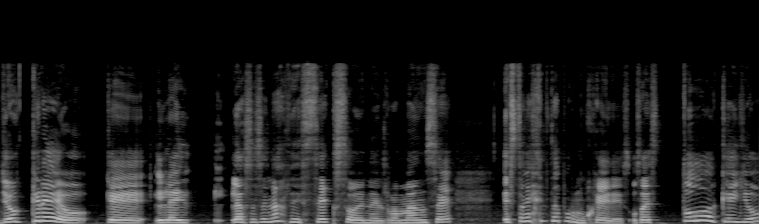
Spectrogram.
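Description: A woman with a high pitch speaks at a very slow pace, her pitch swinging very widely. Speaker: podcast co-host. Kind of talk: casual chat.

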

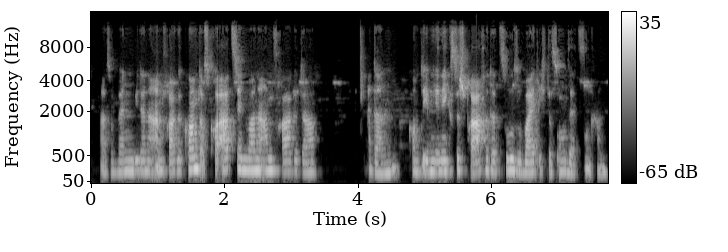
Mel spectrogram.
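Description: Speech comes at a moderate pace. Its intonation is flat and monotone. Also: woman. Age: 30s. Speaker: singer and spiritual songwriter. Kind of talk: interview.

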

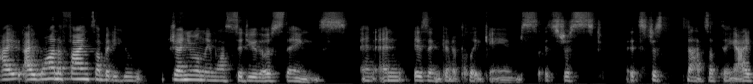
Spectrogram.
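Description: At a moderate pace, a woman speaks with vocal fry, medium pitch and ordinary pitch variation. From US Midwest (Cleveland, Ohio). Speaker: nurse and life coach. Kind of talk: casual interview chat.

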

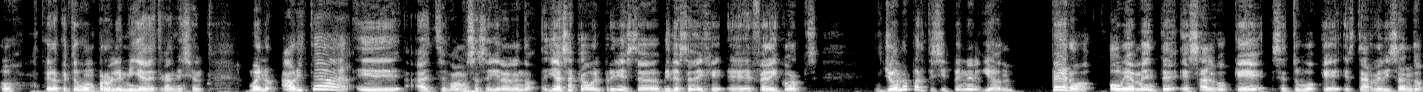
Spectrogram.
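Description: Lively intonation marks this man's high-pitched voice at a moderate pace. The recording is very clean, with a silent background. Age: 30s. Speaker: history podcast host. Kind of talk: live-stream chat.

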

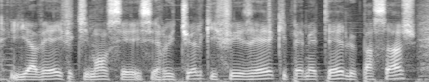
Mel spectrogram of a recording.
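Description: A man talks at a fairly low pitch. Noticeable background noise runs behind him. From Ivory Coast (Abidjan), Burkinabe parents. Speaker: festival organizer. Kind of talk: interview. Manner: halting, many fillers.

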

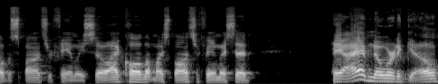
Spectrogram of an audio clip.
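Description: The recording is very clean and the background silent. An unremarkable speaking voice delivers the words fairly quickly. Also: man. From New Jersey. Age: 30s. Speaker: military veteran and podcast host. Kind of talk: podcast interview.

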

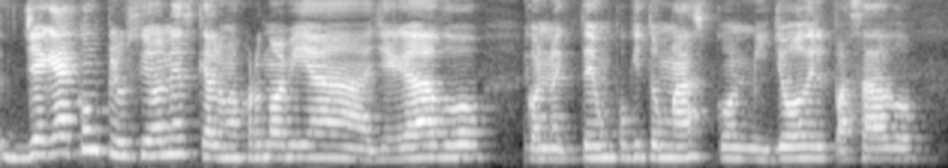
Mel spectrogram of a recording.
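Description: A woman with a fairly high pitch and ordinary pitch variation has an unremarkable speaking voice. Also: moderate pace. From Mexico City. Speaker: music fan guest. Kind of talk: casual chat.

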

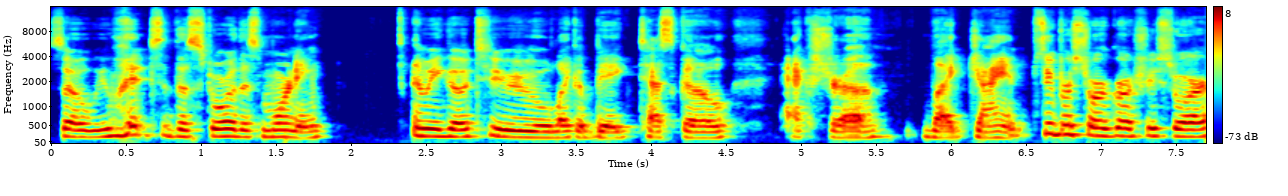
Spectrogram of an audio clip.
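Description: With a normal speaking voice, the intonation remains fairly even throughout. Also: woman. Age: 30s. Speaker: podcast co-host. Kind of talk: casual chat. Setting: video call.

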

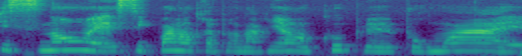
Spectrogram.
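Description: The speech moves at a very slow pace with fairly even intonation. Noticeable background noise runs throughout. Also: woman. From Quebec, Boisbriand. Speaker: café owner, entrepreneur. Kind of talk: casual interview.

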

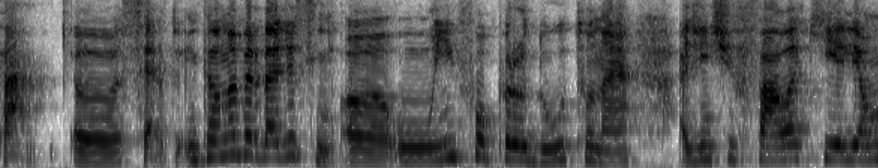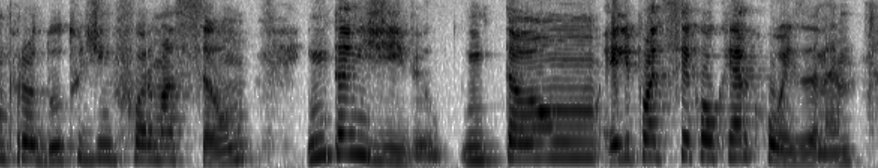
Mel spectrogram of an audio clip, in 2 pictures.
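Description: Here a woman speaks at a high pitch. Her pace is fairly slow, with ordinary pitch variation. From southern Brazil, Camaquã (Rio Grande do Sul). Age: 20s. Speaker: digital entrepreneur. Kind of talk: casual interview chat. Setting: video call.

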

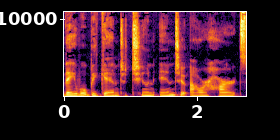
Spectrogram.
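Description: A woman speaks at a fairly slow pace with a medium pitch. Her voice is somewhat breathy. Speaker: podcast host. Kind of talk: casual devotional talk.

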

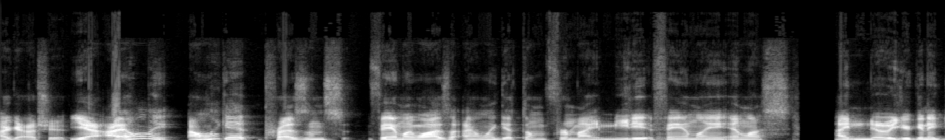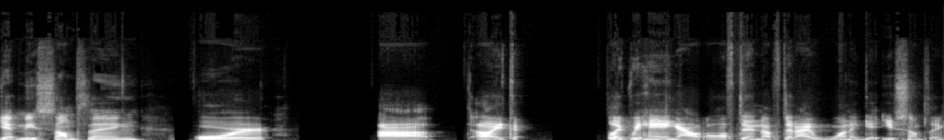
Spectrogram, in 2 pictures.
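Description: A man speaks at a medium pitch and a moderate pace. His tone is bright and sharp, with ordinary pitch variation. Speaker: podcast host. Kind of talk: casual chat.

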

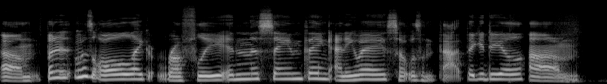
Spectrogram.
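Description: A woman's voice with ordinary pitch variation. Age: 20s. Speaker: podcast host. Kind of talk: casual monologue. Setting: recorded at night. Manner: rambling, with frequent laughs.

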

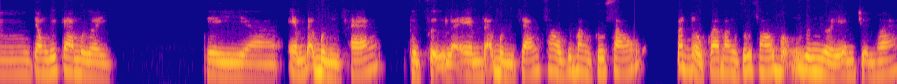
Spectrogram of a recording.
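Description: There's an unremarkable speaking voice from a woman, fairly low in pitch. She talks at a moderate pace with ordinary pitch variation. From Vietnam, lives in Australia. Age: 40s. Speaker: course participant. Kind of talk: testimony. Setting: video call.

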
